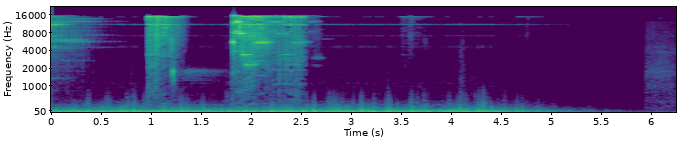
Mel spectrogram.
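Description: Logo-intro sound effects: a deep bass rumble that fades out about five seconds in, with short glitchy hits near the start and around one and two seconds in.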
